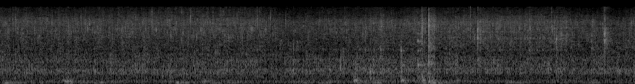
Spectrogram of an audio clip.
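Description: Chicken frying in hot oil and masala for a Mughlai Chicken Changezi, a steady close sizzle with light stirring scrapes and a few sharper pops near the end, no talking.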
